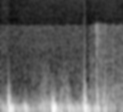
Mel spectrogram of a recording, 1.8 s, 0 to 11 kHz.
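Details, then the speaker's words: Classic stethoscope auscultation of a little girl with a suspected heart malformation, from a 1959 report before a catheter microphone was inserted into her heart: paired low heart thumps, about 90 per minute; normal heart sounds. "c'est le bruit qu'on entend d'habitude. C'est l'auscultation classique que vous venez de réaliser."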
